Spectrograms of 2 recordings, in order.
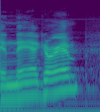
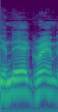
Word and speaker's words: Enneagram: Yes, I do pronounce it differently. I call it the Enneagram. It's because the first word is 9 in Greek. So, ena dia tria tesra pende exiapta to enea. So, it's the Enneagram.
